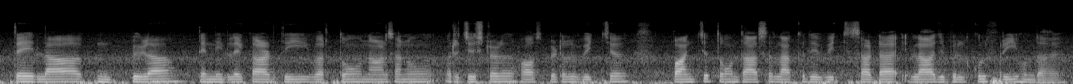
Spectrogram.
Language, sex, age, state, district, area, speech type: Punjabi, male, 18-30, Punjab, Mohali, rural, spontaneous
